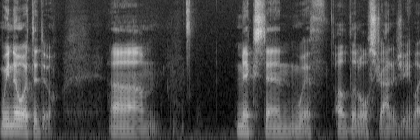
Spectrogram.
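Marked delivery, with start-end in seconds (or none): 0.0-0.6 put-on Latvian-accented speech. Retelling what Tina said to the team: imitating Tina's Latvian accent. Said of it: "And I said that in the accent".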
